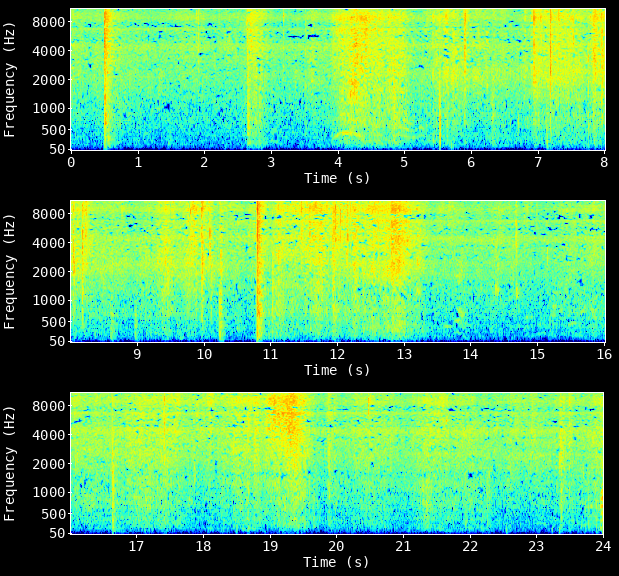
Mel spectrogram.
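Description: Machete chops into toko palm leaf stalks, a few sharp separate strikes, between swells of dry rustling as the big fan-shaped fronds are pulled through the undergrowth and handled.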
